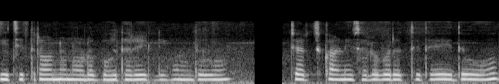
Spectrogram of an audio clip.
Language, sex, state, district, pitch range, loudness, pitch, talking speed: Kannada, female, Karnataka, Raichur, 220-230 Hz, -14 LUFS, 225 Hz, 120 wpm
